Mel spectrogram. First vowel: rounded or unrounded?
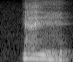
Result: unrounded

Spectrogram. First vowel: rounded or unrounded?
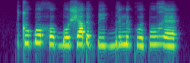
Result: rounded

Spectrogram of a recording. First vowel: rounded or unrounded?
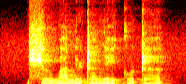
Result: rounded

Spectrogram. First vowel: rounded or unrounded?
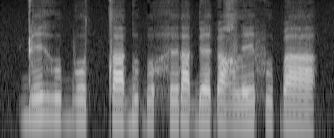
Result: unrounded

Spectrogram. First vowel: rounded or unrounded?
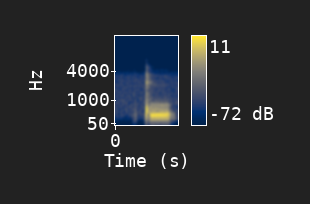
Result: rounded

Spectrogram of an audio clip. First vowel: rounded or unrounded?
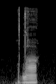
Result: unrounded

